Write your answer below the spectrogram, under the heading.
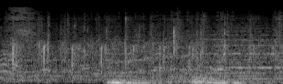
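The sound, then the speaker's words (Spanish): A neighbourhood crowd applauds a Good Friday procession with steady, dense clapping and a murmur of crowd noise. A low rumble swells beneath it partway through. “El barrio respondiendo de esta forma con aplausos.”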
